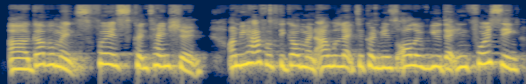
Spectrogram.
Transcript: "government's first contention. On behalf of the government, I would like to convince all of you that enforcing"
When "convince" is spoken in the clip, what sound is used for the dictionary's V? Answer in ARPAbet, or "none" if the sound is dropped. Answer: V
